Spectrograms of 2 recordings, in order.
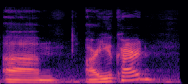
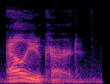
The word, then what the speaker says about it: Alucard: Now there's two different pronunciations with it, and I think it's just the dialect and all of that. Is Alucard, or some people say Alucard.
